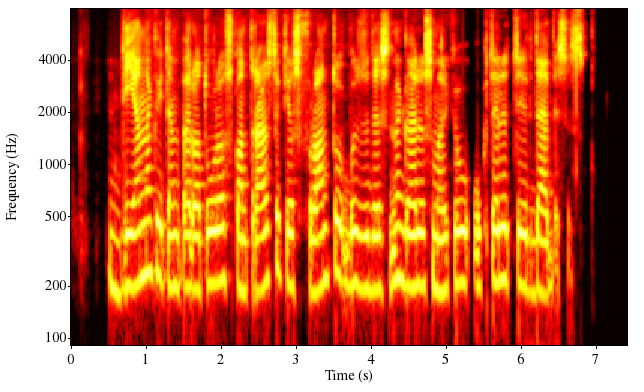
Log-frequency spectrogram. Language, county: Lithuanian, Vilnius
